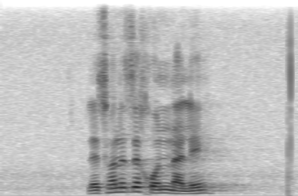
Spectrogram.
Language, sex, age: Tswana, male, 31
